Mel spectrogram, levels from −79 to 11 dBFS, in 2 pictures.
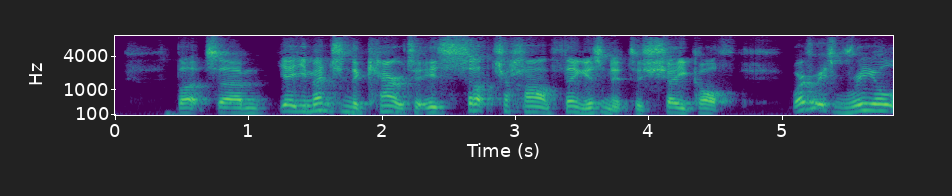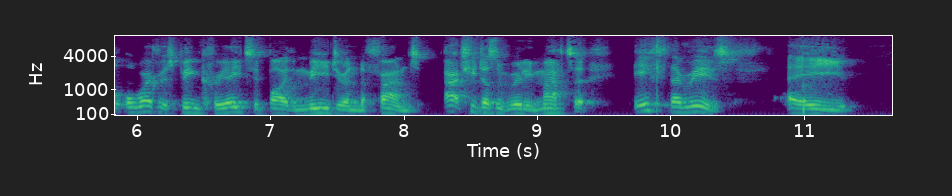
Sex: male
